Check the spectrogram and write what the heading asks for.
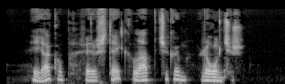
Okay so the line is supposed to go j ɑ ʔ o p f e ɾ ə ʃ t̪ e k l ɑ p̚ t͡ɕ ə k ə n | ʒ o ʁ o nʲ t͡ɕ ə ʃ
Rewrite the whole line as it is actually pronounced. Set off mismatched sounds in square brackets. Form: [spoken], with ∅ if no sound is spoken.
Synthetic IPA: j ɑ [k] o p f e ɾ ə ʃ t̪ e k l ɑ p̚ t͡ɕ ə k ə [m] | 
